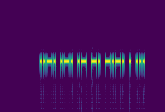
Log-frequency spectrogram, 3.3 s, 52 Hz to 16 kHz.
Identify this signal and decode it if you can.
Morse code, heard as a keyed tone, about 36 wpm, 700 Hz. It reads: FRANCES
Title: USA Common Names - 35wpm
